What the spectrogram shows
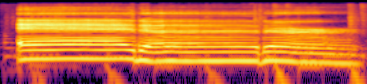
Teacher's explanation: Here the T is a flap T, and the flap T sounds just like a D in the middle of the word between two vowels. So actually you have two sounds here that sound exactly the same. · The I is a schwa, the O is a schwa. So both of them are reduced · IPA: ˈɛ-də-dər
